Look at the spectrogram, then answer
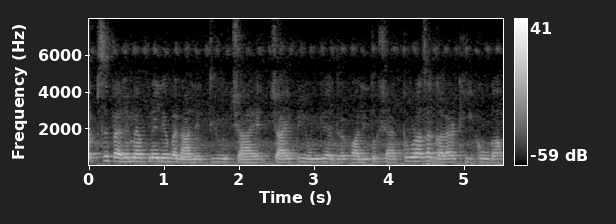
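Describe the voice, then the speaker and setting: A woman at medium pitch speaks at a fairly slow pace with fairly even intonation and hardly any pauses. There is noticeable background noise and audible room echo. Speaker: pet vlogger. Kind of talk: casual vlog. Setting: at home, then outdoors. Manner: speaking loudly to be heard.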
